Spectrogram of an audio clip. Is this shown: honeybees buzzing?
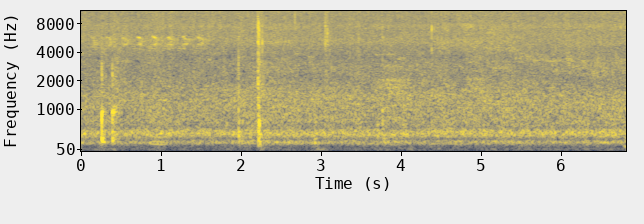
yes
